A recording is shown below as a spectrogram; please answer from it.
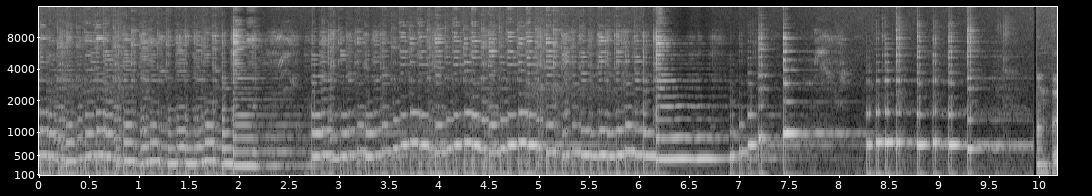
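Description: Steel-string acoustic guitar played with a pick: fast alternate-picked single-note runs that wind up and down a scale pattern for about six seconds, then a held note and slower, separate picked notes near the end.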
